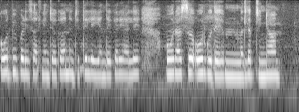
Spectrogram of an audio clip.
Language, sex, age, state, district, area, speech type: Dogri, female, 18-30, Jammu and Kashmir, Reasi, rural, spontaneous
